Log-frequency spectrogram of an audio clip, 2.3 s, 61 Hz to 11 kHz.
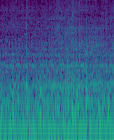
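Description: Yamaha Road Star 1700's air-cooled V-twin engine running steadily at cruising speed, heard from the rider's seat while under way, with a deep, even exhaust note.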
